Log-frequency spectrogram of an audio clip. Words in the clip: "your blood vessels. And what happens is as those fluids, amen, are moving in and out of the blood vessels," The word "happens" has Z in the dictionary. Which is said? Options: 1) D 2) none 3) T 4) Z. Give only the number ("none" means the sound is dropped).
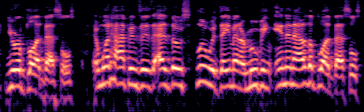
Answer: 4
